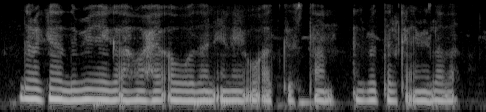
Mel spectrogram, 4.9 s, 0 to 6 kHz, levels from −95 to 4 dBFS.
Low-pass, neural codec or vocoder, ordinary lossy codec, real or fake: 5.4 kHz; vocoder, 44.1 kHz, 128 mel bands every 512 samples, BigVGAN v2; none; fake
